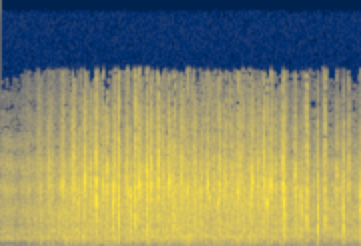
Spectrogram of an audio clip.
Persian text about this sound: افتادم. پرنده ها هراسان پر کشیدن.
